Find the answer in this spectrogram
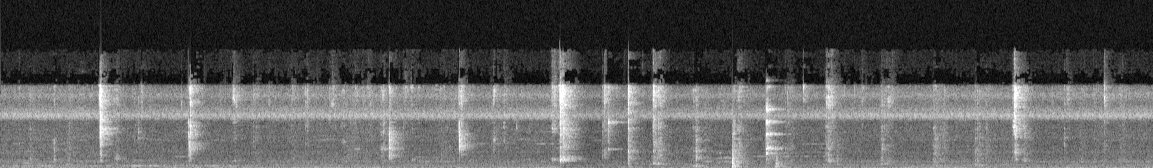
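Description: Irregular sharp crunches of a hard, crisp bánh quai chèo (fried dough twist) being bitten and chewed. It is a hard, dense crunch rather than a light, airy one.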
